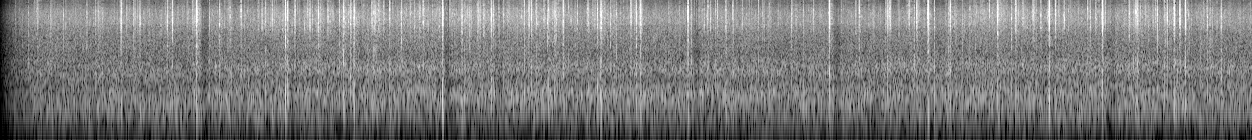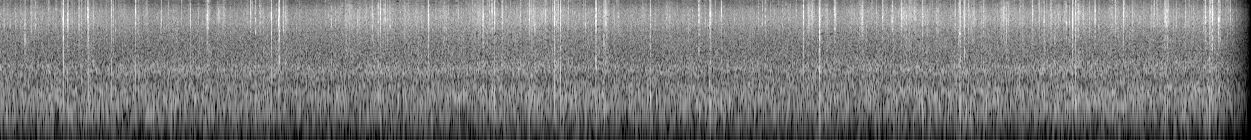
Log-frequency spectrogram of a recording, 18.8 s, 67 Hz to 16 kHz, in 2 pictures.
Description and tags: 20160309 14.waterfall.n.rain
At medium distance, noise of the waterfall + noise of raindrops falling on my umbrella. Some talk can also be heard. PCM-M10 recorder, with internal mics. Recorded on the Brzilian side of Iguazú waterfalls.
